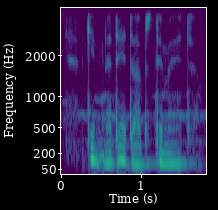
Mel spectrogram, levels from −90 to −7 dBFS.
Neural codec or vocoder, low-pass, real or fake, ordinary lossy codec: codec, 16 kHz in and 24 kHz out, 1 kbps, XY-Tokenizer; 3.6 kHz; fake; none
